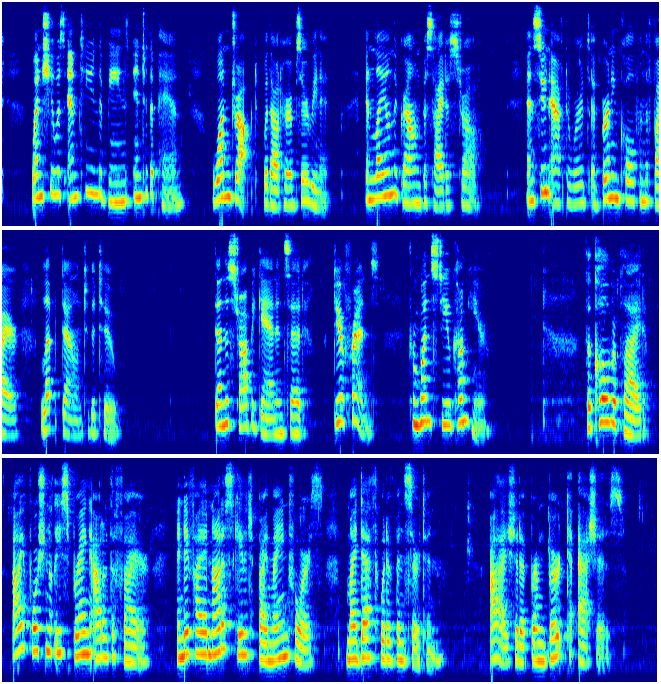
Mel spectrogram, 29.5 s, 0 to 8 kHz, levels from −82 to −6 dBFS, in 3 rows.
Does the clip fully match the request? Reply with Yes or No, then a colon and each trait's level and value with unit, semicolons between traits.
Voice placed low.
No: high, 230 Hz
